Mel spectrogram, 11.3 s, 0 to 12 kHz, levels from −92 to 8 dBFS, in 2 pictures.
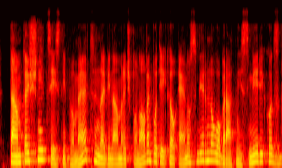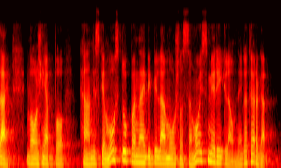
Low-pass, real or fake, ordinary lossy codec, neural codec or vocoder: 7.2 kHz; fake; Opus, 24 kbps; codec, 16 kHz, 2 kbps, FunCodec, trained on Chinese and English, 25 frames a second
